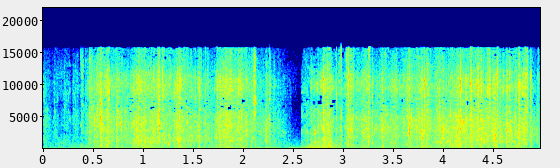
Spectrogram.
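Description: Bare hands pat and rustle a loose pile of dry brown oak leaves on a wooden table, using fingers and palms. The sound is a steady, bright, crackling crinkle with little low end; it briefly drops off about halfway through before the rustling picks up again.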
